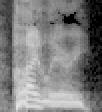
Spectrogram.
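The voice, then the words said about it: Hoarse, deadpan imitated voice. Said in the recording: “he talked like this, kind of almost like my Ron Santo impersonation... He had this hoarse voice... totally deadpan”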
